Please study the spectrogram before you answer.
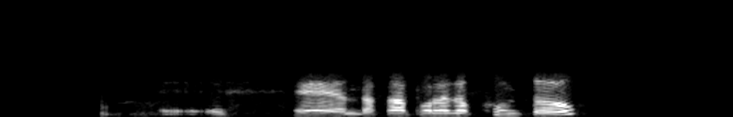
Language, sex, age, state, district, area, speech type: Santali, female, 45-60, West Bengal, Uttar Dinajpur, rural, conversation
